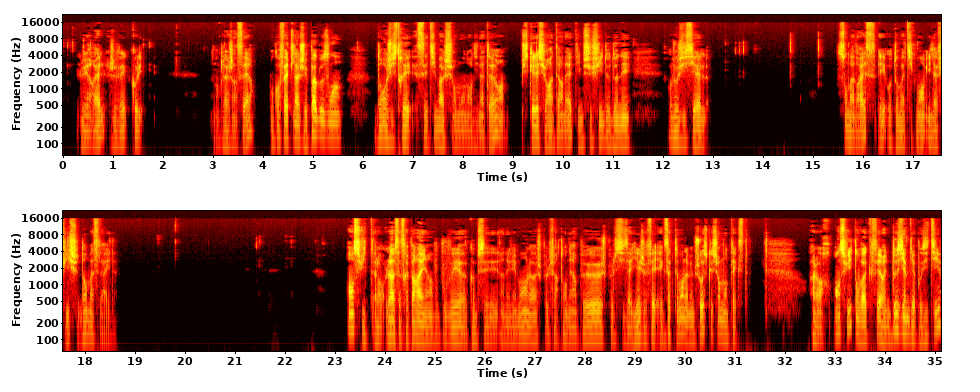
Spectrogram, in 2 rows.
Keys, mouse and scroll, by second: 0.3 right click, 1.5 click, 3.1 click, 4.6 click, 6.9-7.2 scroll down 2, 8.4-9.6 drag, 9.8-11.1 scroll down 4, 11.3-12.3 drag, 13.1-15.9 drag, 16.7-17.7 drag, 17.9-18.4 scroll up 2, 18.4-19.3 scroll down 2, 19.3-21.6 drag, 21.9 click, 23.6-24.3 drag, 25.4 click, 26.2-28.0 drag, 33.7-34.5 drag.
